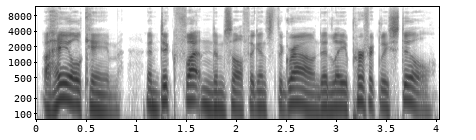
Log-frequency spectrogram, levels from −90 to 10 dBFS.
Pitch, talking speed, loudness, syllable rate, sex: 140 Hz, 210 wpm, -18 LUFS, 5.5 syllables/s, male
